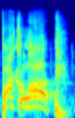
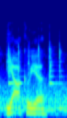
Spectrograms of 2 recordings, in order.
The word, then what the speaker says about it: Byakuya: Bakala! It's Byakuya. I have severely been mispronouncing your name.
